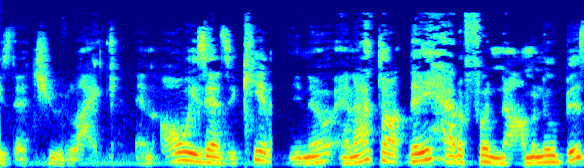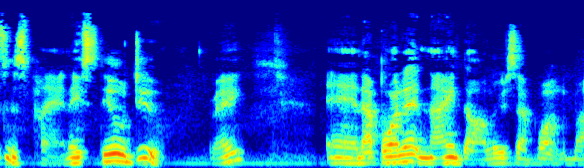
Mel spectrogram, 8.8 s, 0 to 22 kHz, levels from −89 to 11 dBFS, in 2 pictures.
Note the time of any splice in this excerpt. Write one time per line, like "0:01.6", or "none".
0:02.0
